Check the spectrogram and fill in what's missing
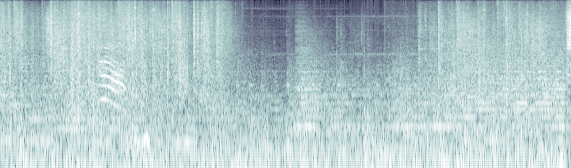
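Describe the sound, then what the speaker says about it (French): An explosion in the space video game Starfield gives a loud, dense burst of gunfire-like crackle and booming noise that fills the scene, with a voice talking briefly over the din. "Explosion."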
